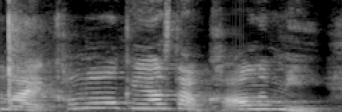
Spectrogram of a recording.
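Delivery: high-pitched, whiny exasperation; exasperated plea. Retold or imitated. Student fed up with being called to the office, exasperated plea. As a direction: plead with the pitch shooting up.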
